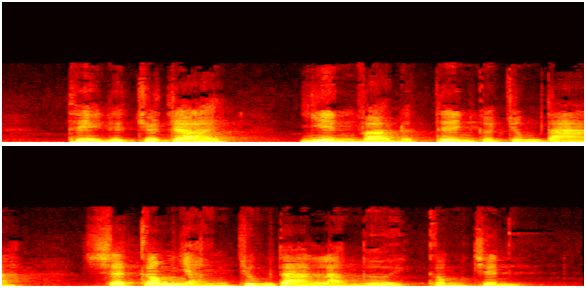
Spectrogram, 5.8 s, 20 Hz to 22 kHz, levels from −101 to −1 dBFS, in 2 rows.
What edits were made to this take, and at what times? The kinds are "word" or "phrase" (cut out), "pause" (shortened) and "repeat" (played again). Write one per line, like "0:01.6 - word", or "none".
none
